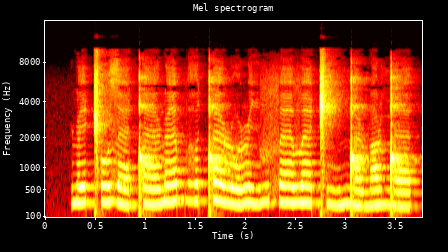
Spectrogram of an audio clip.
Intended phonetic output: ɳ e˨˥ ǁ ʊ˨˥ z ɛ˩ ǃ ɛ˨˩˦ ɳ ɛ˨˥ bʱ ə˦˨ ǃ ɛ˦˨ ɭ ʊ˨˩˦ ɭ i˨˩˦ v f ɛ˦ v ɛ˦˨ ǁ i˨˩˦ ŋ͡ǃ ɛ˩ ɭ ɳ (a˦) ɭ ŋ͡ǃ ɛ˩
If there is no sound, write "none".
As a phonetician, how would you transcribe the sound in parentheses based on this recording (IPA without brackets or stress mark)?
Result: a˦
